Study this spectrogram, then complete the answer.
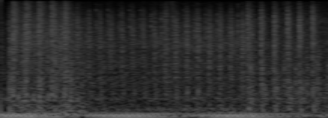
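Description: Rapid automatic gunfire crackles through a Rainbow Six Siege match, dense overlapping shots in fast bursts that keep up loudly for the full stretch, with no talking.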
